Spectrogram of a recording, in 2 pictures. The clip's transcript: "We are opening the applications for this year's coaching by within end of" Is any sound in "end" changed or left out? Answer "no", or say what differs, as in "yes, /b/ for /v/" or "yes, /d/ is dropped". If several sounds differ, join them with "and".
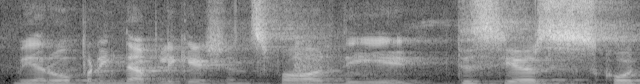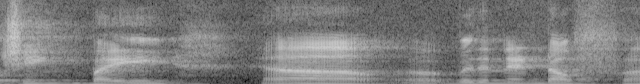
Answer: no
